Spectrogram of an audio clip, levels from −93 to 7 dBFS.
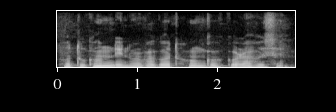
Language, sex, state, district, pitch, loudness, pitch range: Assamese, male, Assam, Sonitpur, 85 Hz, -16 LUFS, 80-105 Hz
